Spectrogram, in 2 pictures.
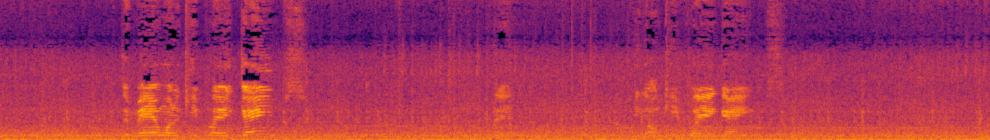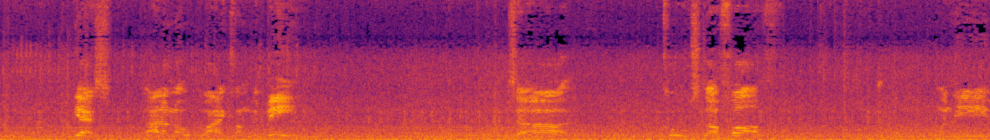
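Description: A truck engine rumbles low and steady throughout.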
